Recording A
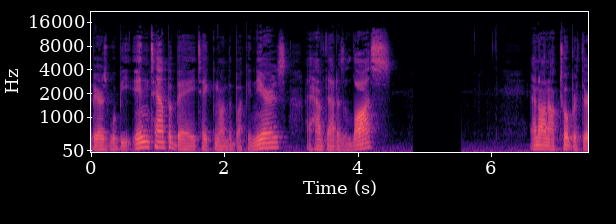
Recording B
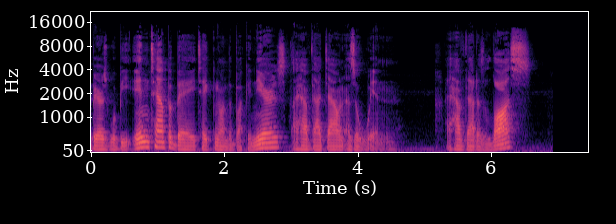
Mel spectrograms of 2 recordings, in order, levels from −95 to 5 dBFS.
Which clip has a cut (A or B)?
B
